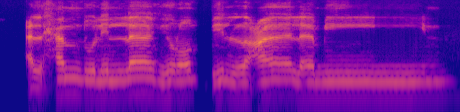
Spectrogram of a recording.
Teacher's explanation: Nun mesti kita angkat lidah kita, dia berhenti kat langit-langit.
